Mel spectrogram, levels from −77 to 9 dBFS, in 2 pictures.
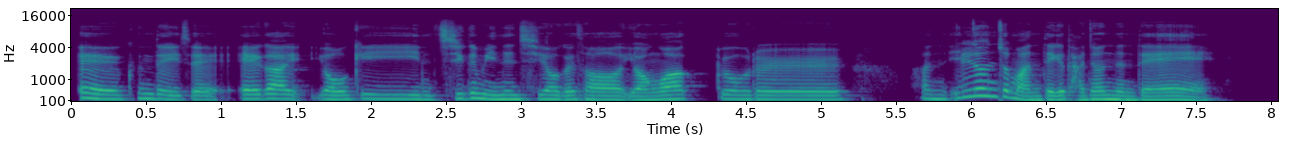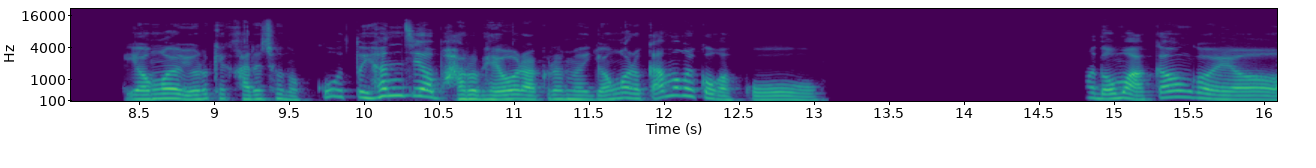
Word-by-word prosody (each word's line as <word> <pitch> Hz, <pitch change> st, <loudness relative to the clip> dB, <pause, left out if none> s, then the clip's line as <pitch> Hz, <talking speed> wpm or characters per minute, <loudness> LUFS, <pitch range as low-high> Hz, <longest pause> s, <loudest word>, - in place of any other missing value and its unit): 예. 185 Hz, -5 st, +2 dB
근데 190 Hz, 0 st, -4 dB
이제 160 Hz, 0 st, -4 dB
애가 185 Hz, 0 st, +1 dB
여기 180 Hz, +1 st, -3 dB
있 165 Hz, -1 st, -6 dB
지금 200 Hz, +5 st, -2 dB
있는 175 Hz, -1 st, 0 dB
지역에서 170 Hz, -2 st, -1 dB
영어 150 Hz, +3 st, +1 dB
학교를 170 Hz, -2 st, -2 dB, 0.4 s
한 180 Hz, -2 st, -6 dB
1 220 Hz, +8 st, -6 dB
년 310 Hz, -1 st, +2 dB
좀 270 Hz, -2 st, 0 dB
안 155 Hz, -2 st, +1 dB
되게 160 Hz, 0 st, +1 dB
다녔는데 155 Hz, -3 st, -1 dB, 0.8 s
영어를 185 Hz, +1 st, +5 dB
요렇게 190 Hz, +3 st, -1 dB
가르쳐 180 Hz, 0 st, -2 dB
놓고 155 Hz, -, -6 dB
또 250 Hz, -2 st, -1 dB
현지어 305 Hz, +3 st, +4 dB
바로 180 Hz, -5 st, +3 dB
배워라 170 Hz, 0 st, +4 dB
그러면 170 Hz, -1 st, -1 dB
영어를 195 Hz, +4 st, +1 dB
까먹을 320 Hz, +4 st, +1 dB
것 205 Hz, -7 st, 0 dB
같고. 150 Hz, -2 st, -3 dB, 1.7 s
아 225 Hz, -, -3 dB
너무 200 Hz, +2 st, +4 dB
아까운 240 Hz, +11 st, +2 dB
거예요. 165 Hz, -7 st, +2 dB
175 Hz, 275 characters per minute, -23 LUFS, 165-195 Hz, 1.7 s, 영어를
